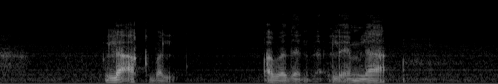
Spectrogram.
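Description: An older man speaks calmly into a close microphone, in short bursts.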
